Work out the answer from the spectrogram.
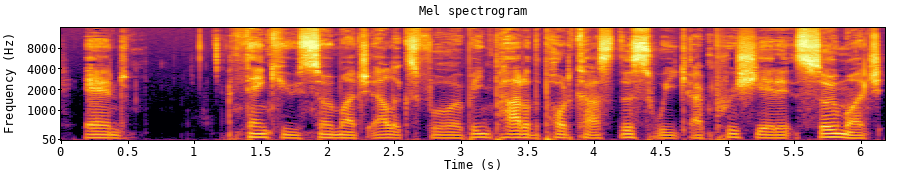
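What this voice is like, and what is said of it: New Zealand accent. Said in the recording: “where my accent is from. Yes, it's the New Zealand accent.”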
